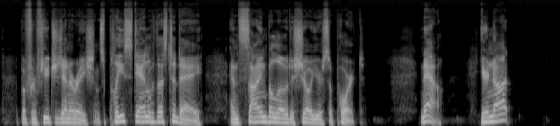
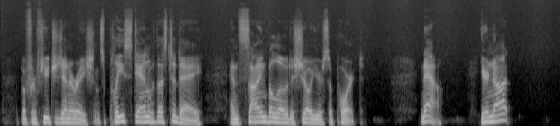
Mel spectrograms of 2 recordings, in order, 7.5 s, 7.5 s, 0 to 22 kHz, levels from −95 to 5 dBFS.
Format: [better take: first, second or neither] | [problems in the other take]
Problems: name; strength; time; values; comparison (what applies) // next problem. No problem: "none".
first | hiss; faint; throughout; 20 dB below the speech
